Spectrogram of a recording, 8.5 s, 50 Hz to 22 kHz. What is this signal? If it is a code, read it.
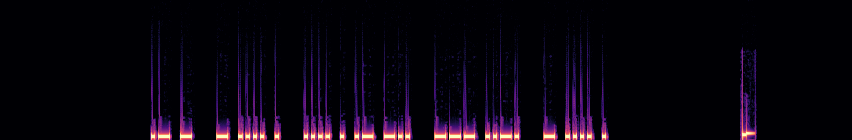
Morse code, heard as a keyed tone, about 33 wpm, 700 Hz. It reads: AT THE HEAD OF THE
